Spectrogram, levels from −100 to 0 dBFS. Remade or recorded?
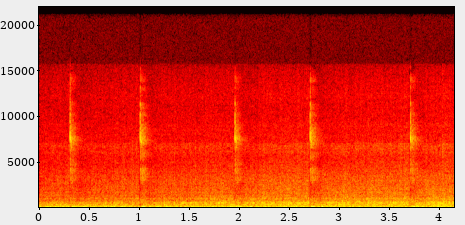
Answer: recorded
